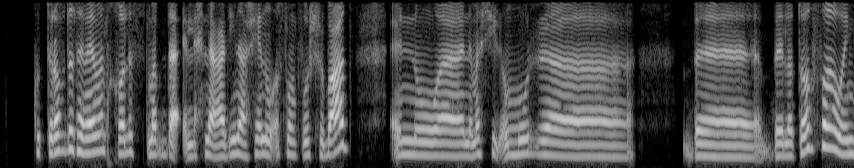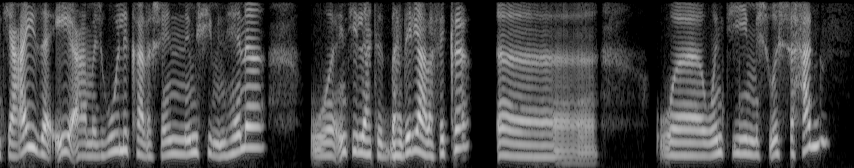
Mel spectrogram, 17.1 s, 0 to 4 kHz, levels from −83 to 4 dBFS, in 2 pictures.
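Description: Speech carried over a narrowband call path with no faults to report, its content stopping at 4 kHz, which fits G.711 mu-law coding.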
